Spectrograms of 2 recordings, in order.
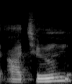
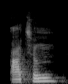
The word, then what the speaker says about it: Atum: know for sure so I'll just say atum but it sounds like Adam some people say aha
